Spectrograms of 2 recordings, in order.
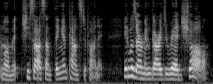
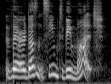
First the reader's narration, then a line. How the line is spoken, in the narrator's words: she answered, half laughing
